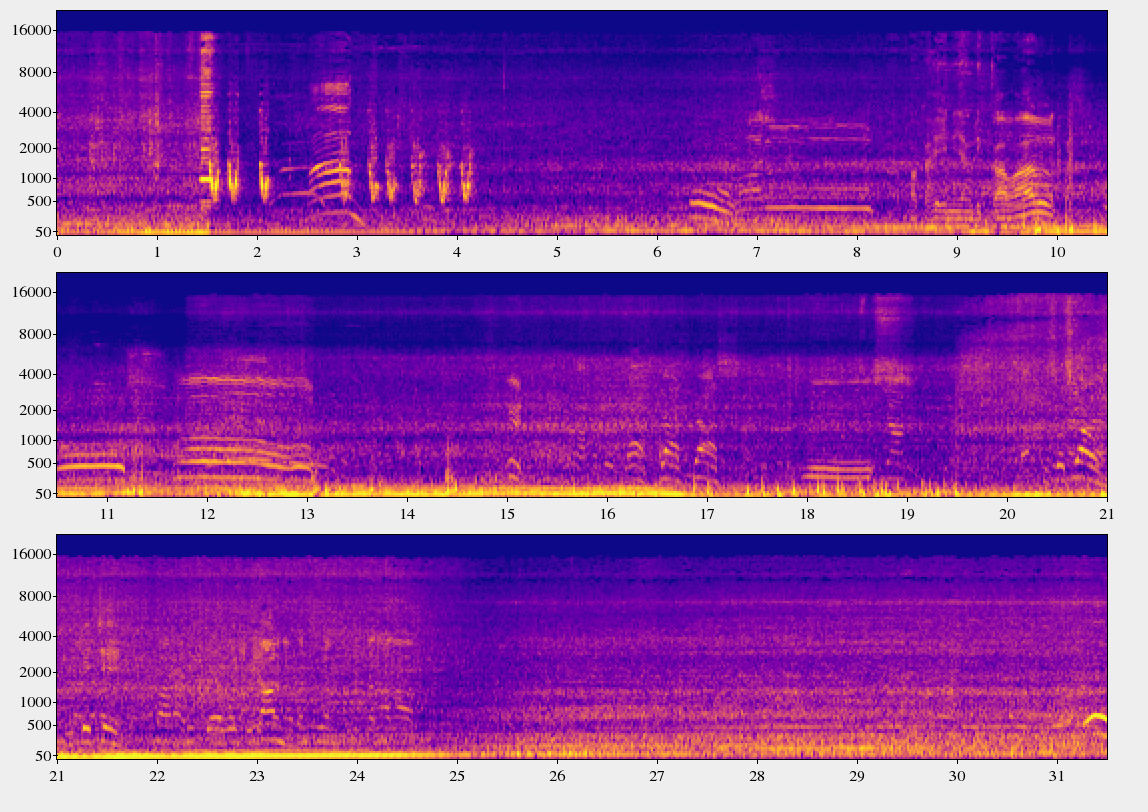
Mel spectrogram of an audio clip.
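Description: Diesel truck engines running under load on a steep dirt climb, a steady low rumble that grows heavier midway through. People's voices call out over it, and there is a short clatter about two seconds in.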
